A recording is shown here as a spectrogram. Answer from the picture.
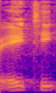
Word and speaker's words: Ater: Ater, A-T-E-R. Yeah, so that's kind of my life right now. A-T-E-R. There we go. Yeah, Yeah, you got to say it right. Yeah. Ater.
